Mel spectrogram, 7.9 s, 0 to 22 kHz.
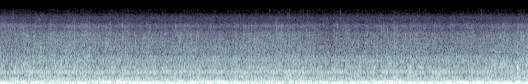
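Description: Evinrude 90 outboard motor running steadily, pushing the boat under way, with a constant low hum mixed with the rush of wind and water.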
